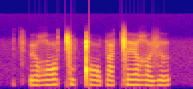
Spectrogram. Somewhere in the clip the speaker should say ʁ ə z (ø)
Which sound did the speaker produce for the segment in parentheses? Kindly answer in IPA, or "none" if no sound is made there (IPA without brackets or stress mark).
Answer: ə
